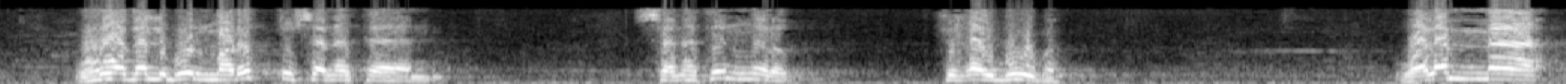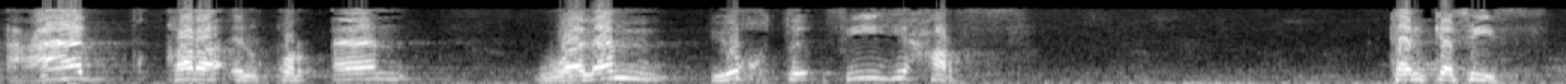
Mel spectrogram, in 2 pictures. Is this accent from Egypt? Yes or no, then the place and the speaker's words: yes; Egypt; وطبعا انا ساعتها كنت مفكر حلوان اللي عندنا في مصر دي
